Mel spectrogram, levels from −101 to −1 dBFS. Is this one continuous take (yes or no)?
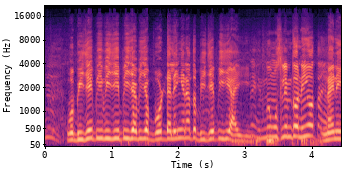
yes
